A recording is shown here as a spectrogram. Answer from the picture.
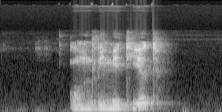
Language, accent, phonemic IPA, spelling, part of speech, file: German, Austria, /ˈʊnlimiˌtiːɐ̯t/, unlimitiert, adjective, De-at-unlimitiert.ogg
- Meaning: unlimited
